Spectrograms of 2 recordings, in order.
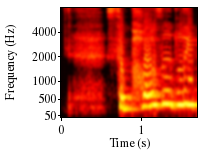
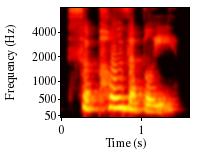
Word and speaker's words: supposedly: Supposedly means to indicate that something is assumed or believed to be true. Some people mispronounce this by saying supposedly with a B sound.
